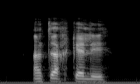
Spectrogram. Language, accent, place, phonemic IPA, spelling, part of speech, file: French, France, Lyon, /ɛ̃.tɛʁ.ka.le/, intercaler, verb, LL-Q150 (fra)-intercaler.wav
- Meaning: 1. to intercalate (add an extra day) 2. to insert 3. to join in a ruck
